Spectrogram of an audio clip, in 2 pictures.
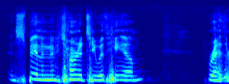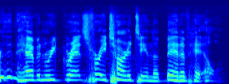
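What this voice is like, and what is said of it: Emotional, moved speaking voice. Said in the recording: “I shouldn't be getting emotional”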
